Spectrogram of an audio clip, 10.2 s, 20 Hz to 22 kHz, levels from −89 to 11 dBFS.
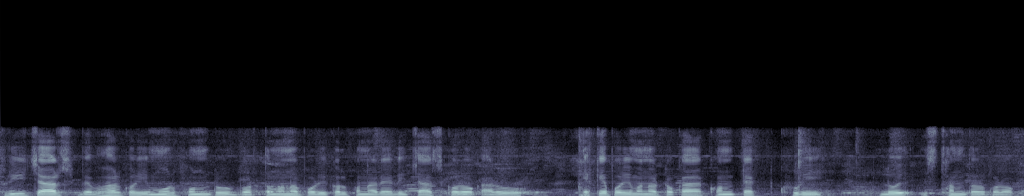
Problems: continuous background conversations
